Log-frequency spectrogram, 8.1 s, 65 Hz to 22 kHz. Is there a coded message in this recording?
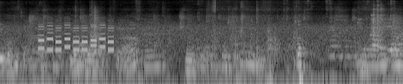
Yes: DTMF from 0.8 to 2.3 s, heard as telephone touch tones, dialled by machine, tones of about 120 ms, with the noise of a crowd indoors. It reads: 531911091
